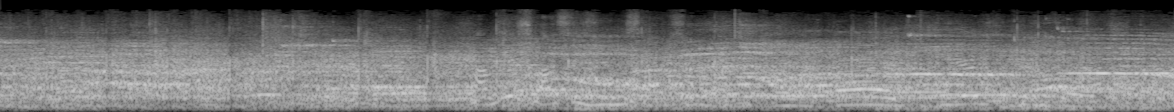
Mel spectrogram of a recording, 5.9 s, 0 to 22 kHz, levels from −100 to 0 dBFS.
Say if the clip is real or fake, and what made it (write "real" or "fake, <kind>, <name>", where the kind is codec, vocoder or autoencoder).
real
